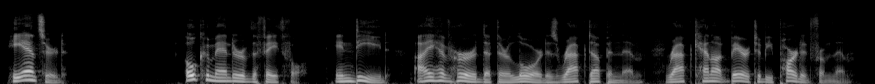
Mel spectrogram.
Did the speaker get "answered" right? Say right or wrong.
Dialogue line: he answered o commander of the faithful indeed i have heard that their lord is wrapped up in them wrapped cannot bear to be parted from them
right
